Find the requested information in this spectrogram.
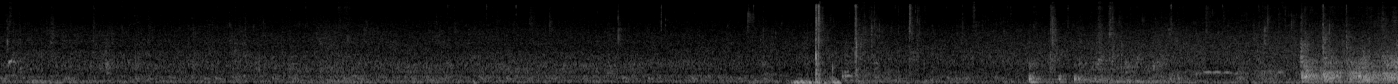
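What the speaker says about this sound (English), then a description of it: "It's raining." Steady rain falls near a construction zone in Jamaica, a constant hiss of drops on surfaces, with brief louder thumps and splashes toward the end; no voices.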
